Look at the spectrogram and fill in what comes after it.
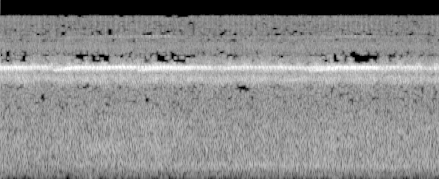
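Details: Short stretch of steady shrill insect trill, nearly unbroken, swelling and fading slightly in loudness over a soft hiss of more insects.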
